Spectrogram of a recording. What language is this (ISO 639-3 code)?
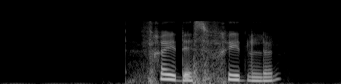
nor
